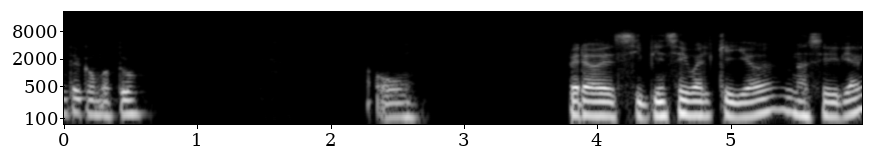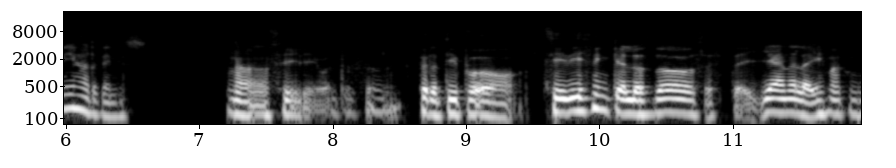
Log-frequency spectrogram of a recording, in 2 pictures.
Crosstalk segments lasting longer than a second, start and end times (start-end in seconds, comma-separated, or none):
none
